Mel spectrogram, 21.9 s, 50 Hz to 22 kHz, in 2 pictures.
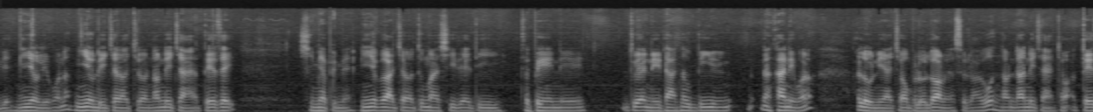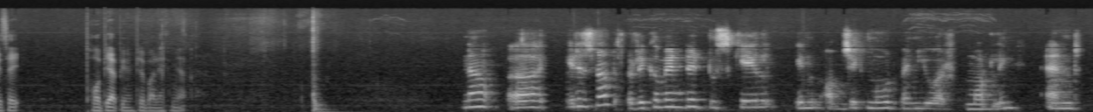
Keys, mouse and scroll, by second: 0.5 click.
